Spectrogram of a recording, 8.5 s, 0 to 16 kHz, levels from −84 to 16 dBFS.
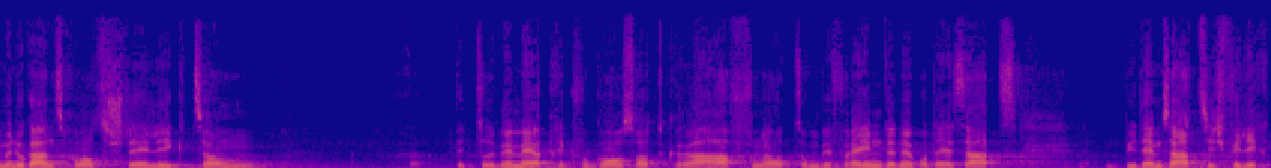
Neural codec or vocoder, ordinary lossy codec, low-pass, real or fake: none; none; 14.4 kHz; real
